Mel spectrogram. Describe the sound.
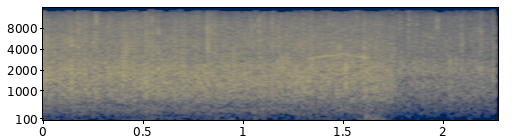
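An audience claps to welcome a speaker at a Hill Country gathering. The dense, steady applause stays even, then eases slightly in volume near the end.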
